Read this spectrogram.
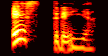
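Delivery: "estrella" said ÉS-tre-lla, first syllable hit; stress on first syllable. Shown as a demonstration. Teacher testing which syllable sounds right, "estrella" stressed on ES. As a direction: wrongly punch the ES of "estrella". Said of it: "vamos a ver dónde golpea más fuerte el sonido".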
